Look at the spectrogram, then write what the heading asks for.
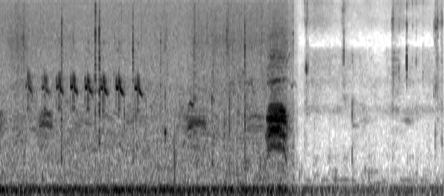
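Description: Birds calling: a quick run of about eight short high chirps, then one loud harsh call about four seconds in, over a low steady background rumble. The background drops away suddenly just after the loud call.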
